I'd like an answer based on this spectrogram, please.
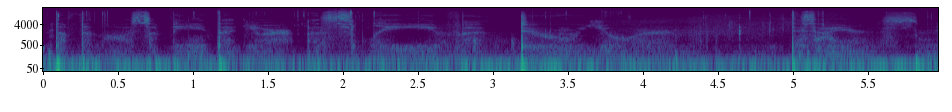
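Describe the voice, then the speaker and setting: Whispering at a fairly slow pace. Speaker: psychic medium, ASMR reader. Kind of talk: ASMR full moon card and rune reading. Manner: whispered, soft.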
